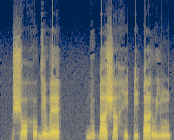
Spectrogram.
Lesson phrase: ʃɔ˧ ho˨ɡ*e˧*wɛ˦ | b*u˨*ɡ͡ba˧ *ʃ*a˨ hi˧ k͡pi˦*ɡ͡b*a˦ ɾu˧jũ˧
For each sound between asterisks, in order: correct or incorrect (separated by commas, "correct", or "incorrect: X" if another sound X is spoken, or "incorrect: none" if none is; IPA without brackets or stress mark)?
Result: incorrect: e˨˦, incorrect: u˦, correct, incorrect: k͡p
